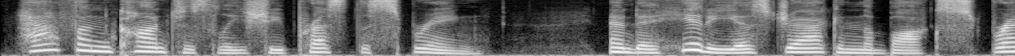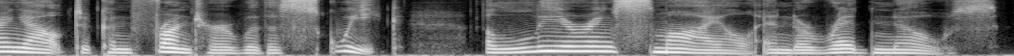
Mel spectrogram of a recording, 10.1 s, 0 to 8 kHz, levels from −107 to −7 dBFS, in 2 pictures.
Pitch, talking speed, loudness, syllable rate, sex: 195 Hz, 165 wpm, -17 LUFS, 4.1 syllables/s, female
